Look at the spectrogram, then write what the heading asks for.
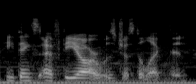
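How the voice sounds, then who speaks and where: Male game player, dry and deadpan, flat casual delivery, faint music in the background. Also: on the high side, moderate pace, vocal fry, low-quality recording. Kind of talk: casual in-character game chat.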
